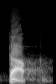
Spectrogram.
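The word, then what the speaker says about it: talk: half টি এল কে টক টক এখানে এল এর উচ্চারণ হবে না এল এর আগে এ আছে তাই এখন আসেন সি এ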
